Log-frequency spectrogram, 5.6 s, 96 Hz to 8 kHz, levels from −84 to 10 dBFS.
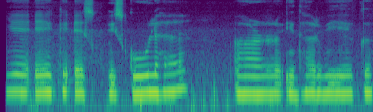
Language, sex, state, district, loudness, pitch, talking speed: Hindi, female, Bihar, Katihar, -15 LUFS, 200 Hz, 105 wpm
